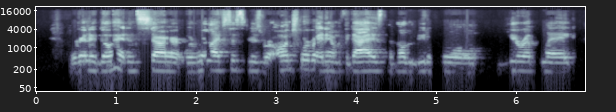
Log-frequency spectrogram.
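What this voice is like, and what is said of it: Congested, stopped-up nasal voice. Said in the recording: “I am sick ... my voice sounds, stopped up. It's because it is.”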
